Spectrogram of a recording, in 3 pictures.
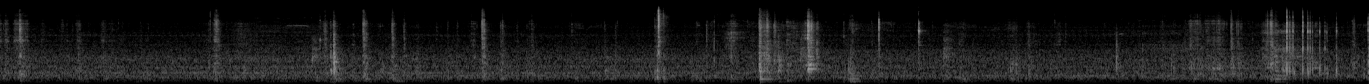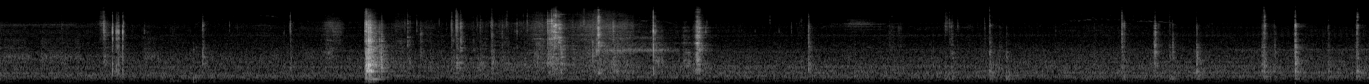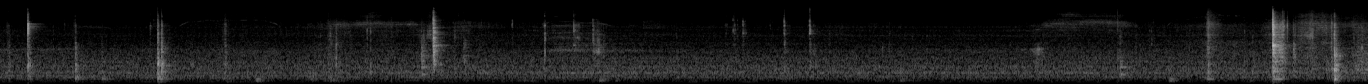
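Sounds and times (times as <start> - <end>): plastic connectors clicking: 14.7 - 15.0.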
